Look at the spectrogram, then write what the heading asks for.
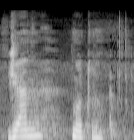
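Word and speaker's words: Cem Mutlu: I also spell it with a G. GM. And can you state your name for us, sir? Jee Mutlu.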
